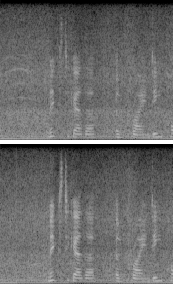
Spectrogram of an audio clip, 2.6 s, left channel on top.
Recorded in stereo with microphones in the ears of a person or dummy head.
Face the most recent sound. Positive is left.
turn(degrees=0)  # may be behind; listen again after turning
